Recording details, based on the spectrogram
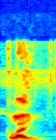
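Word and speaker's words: climb: प्रथम शब्द है क्लाइम। क्लाइम रे कौन हो पिला माने आम उच्चारण कला बेले केवल क्लाइम उच्चारण करूँ, बी आउ आसुना।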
